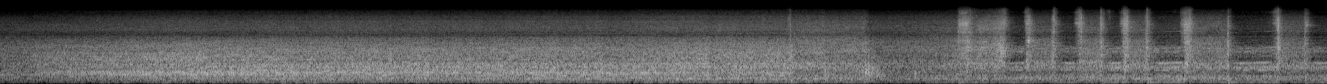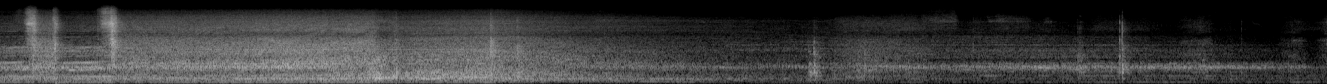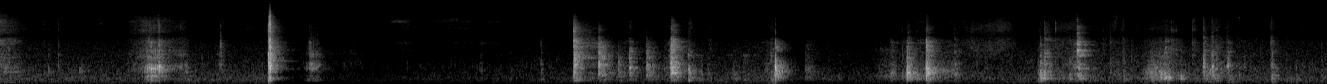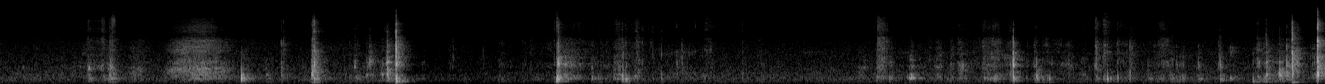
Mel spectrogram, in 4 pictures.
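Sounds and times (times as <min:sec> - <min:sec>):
vacuum cleaner motor: 0:00.0 - 0:26.8.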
